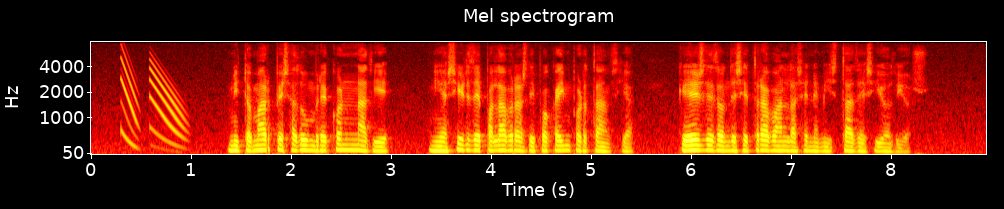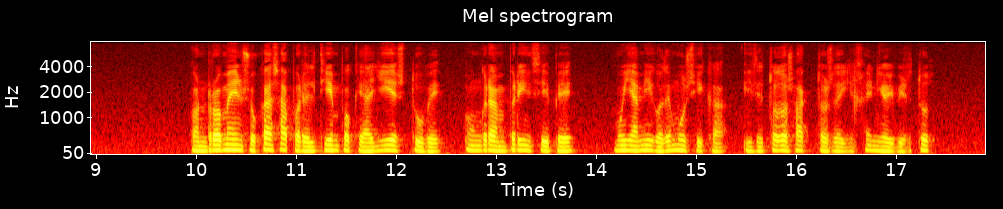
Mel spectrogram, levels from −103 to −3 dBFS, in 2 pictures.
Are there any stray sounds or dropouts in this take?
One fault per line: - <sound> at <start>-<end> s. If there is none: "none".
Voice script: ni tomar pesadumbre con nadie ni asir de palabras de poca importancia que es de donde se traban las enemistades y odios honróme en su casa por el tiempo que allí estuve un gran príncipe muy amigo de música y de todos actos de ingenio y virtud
- chirp at 0.3-1.0 s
